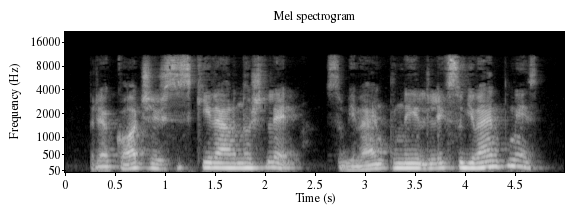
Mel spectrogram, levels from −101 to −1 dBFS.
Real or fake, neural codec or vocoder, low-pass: fake; codec, 24 kHz, 0.9 kbps, WavTokenizer, medium speech release version 1; 10.8 kHz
